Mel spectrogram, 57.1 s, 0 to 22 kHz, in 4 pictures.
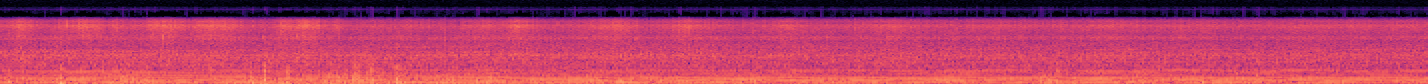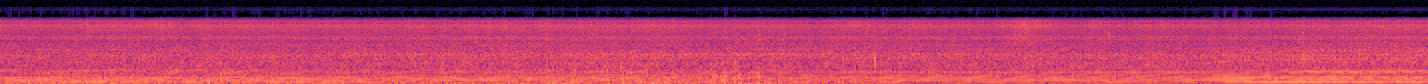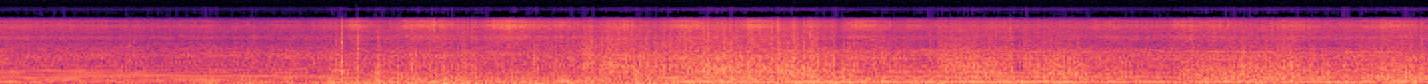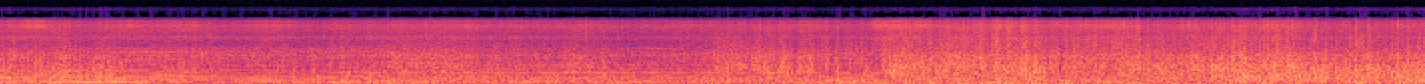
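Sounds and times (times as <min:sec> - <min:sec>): motorboat engine running: 0:00.0 - 0:57.0.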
